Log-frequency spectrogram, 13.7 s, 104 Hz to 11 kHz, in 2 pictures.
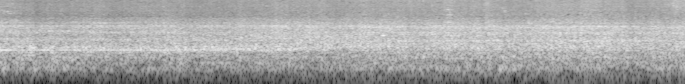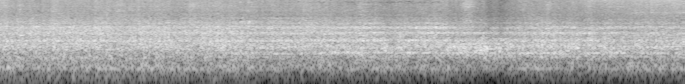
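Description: JR East E217 series electric train with a Mitsubishi IGBT-VVVF inverter, running at an even pace: a loud, steady noise of wheels and running gear, with a faint steady tone in the first few seconds.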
